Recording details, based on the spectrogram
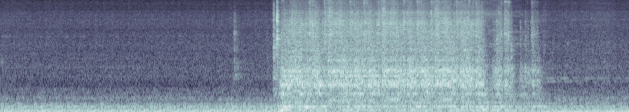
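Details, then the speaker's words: Old tractor with a known bad coil cranks steadily for a few seconds but never catches; no spark is seen at the plug, and a different plug is tried: no spark. "all right so I don't see any spark on this so that's a problem"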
